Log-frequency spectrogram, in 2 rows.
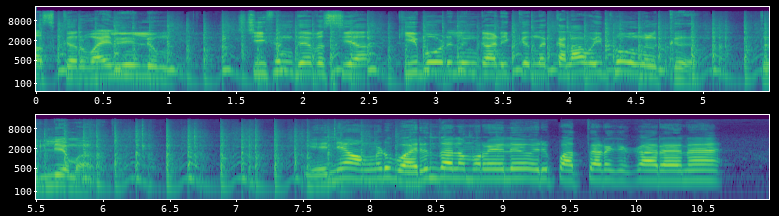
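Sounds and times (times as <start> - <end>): hourglass drum struck with stick: 0.0 - 8.8.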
